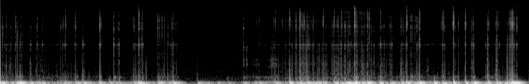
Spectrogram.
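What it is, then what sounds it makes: Metal mesh microphone grille being scratched. Long acrylic nails scratch and tap the black metal mesh grille on the hollow head of a desktop condenser microphone. The result is a rapid run of scratchy, crackling scrapes with a heavy, boomy low rumble and bright, sharp streaks on top. The scratching briefly eases into a quieter, softer rustle near the middle before picking up again.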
